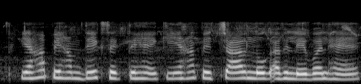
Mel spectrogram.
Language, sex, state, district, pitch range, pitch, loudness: Hindi, female, Jharkhand, Sahebganj, 260-285 Hz, 275 Hz, -17 LUFS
